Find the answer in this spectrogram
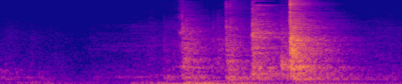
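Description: A wooden plank door being swung, with its iron latch clicking loudly about one and a half seconds in.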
